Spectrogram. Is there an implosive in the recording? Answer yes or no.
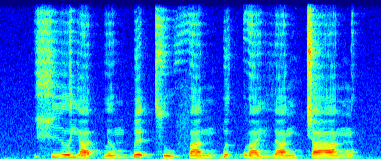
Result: yes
